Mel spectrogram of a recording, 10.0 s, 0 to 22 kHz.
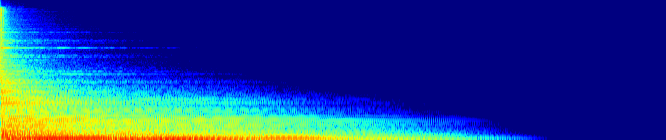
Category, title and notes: Music > Multiple instruments
Horror Sting (Harrowing String) 5
cinematic-sting, jumpscare-noise, dark-hit, horror-sting, intense, cinematic-stab, terrifying, jumpscare, horror-impact, horror-stings, suspenseful-hit, horror-stab, dylan-kelk, cinematic-hit, horror-hit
